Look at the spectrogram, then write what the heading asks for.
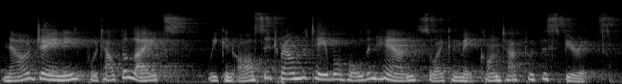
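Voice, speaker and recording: Woman playing a theatrical, mellow Irish landlady widow. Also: medium pitch, lively intonation, normal speed, slight background noise, close to an everyday voice. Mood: bossy. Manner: dramatic, crooning, imperious. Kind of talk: live old-time radio comedy acting. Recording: echoey hall, live stage performance.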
